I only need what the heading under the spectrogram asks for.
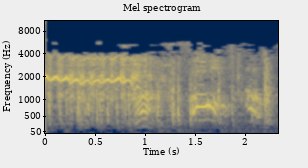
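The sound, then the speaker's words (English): A big paint horse whinnies loudly, a long wavering neigh followed by shorter snorting calls, over the beat of hooves as it gallops across the plains. “The big paint horse raced over the plains at a gallop.”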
